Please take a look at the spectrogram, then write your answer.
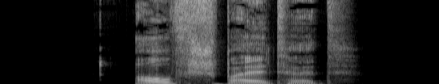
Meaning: inflection of aufspalten: 1. third-person singular dependent present 2. second-person plural dependent present 3. second-person plural dependent subjunctive I
- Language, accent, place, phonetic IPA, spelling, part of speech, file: German, Germany, Berlin, [ˈaʊ̯fˌʃpaltət], aufspaltet, verb, De-aufspaltet.ogg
